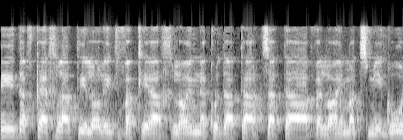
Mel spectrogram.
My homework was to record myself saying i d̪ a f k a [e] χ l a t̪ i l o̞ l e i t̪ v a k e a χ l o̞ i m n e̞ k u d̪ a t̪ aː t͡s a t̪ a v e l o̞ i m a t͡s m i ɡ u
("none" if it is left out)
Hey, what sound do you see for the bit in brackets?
e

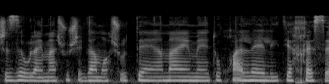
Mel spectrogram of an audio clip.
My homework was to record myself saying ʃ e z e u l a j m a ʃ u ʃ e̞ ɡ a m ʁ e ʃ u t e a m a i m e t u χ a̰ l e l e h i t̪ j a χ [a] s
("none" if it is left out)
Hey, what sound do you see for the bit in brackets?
e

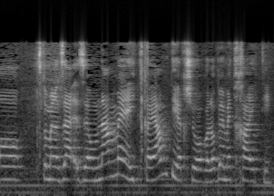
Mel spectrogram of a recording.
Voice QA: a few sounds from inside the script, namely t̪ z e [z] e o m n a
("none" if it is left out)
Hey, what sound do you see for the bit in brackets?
z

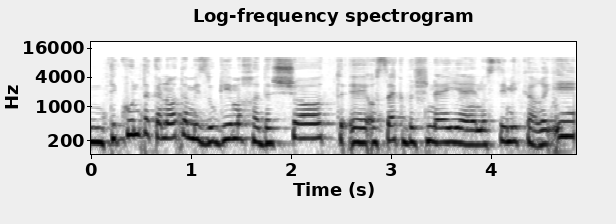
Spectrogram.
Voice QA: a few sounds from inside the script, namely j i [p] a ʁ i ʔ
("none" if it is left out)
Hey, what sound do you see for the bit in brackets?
k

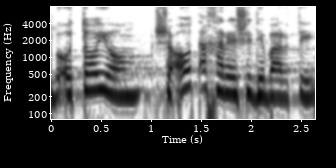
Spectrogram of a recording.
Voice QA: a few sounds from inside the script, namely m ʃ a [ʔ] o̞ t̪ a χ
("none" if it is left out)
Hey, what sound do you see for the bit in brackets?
ʔ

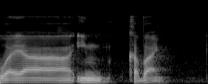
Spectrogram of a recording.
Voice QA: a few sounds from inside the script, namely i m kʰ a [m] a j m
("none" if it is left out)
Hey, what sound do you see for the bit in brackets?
b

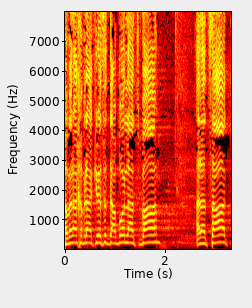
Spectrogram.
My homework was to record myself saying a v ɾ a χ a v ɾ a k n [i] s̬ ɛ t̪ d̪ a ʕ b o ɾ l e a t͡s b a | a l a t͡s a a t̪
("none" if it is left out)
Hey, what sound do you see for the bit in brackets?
ɛ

